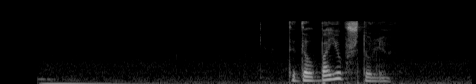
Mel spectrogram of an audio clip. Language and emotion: Russian, angry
